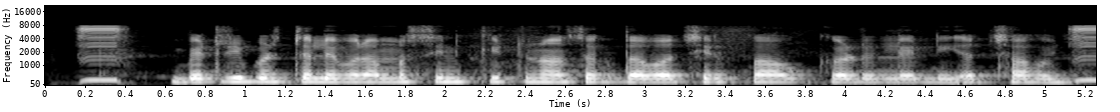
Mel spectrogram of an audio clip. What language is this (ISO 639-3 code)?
mai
